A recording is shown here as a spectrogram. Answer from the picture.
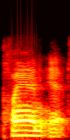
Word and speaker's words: Planit: And if you, it's spelled like plan it.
